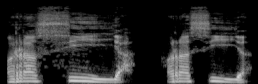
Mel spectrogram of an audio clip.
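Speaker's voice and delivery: racia with a rolled R, stress on the I. Shown as a demonstration. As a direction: racia said with the R trilled as in Russian. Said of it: "Il faut s'arranger à bien rouler les R".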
